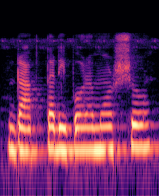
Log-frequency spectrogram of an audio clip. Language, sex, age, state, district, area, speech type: Bengali, female, 30-45, West Bengal, Cooch Behar, urban, spontaneous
